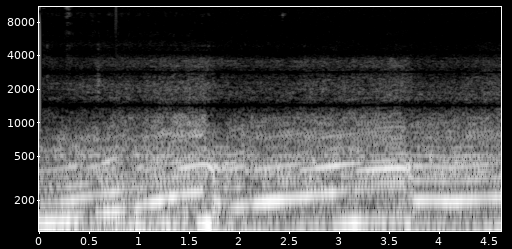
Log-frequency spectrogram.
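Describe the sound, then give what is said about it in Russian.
A car engine roars loudly, its pitch climbing as it accelerates hard and shifts through gears, with no voices over the steady rumble. “Люблю, когда машина быстрая, относительно хотя бы.”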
